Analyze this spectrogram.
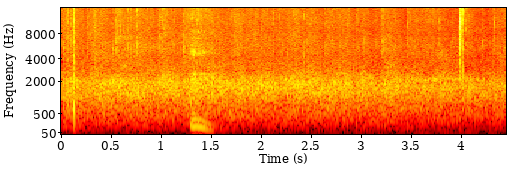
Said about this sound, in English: I don't know actually what to call you, but uh, it sounded fantastic, and I think they can have a round of applause right at the beginning.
